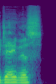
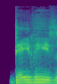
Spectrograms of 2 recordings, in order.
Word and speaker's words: Davies: I mean, and Ray Davis of the Kinks. – Right. – That's actually how you pronounce it, but Davies is what we call him here.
